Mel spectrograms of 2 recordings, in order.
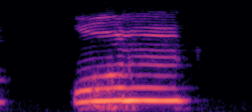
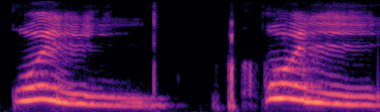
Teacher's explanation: जहां पे दौमा आ रहा है ना वहां पे राउंडिंग होनी है। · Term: लिप्स की राउंडिंग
